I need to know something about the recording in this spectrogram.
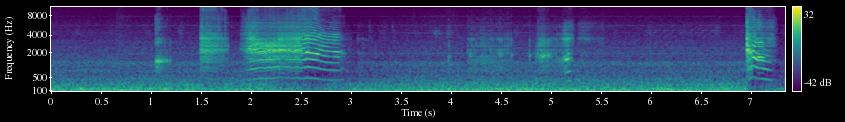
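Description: A baby coos and squeals with delight close by.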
